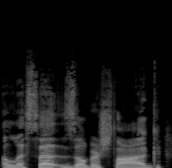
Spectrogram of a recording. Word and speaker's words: Elissa Zylbershlag: Well, my name is Alyssa Zilberg. As you know, that can be a hard name to pronounce.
